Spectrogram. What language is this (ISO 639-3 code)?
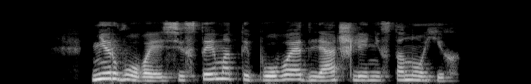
bel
